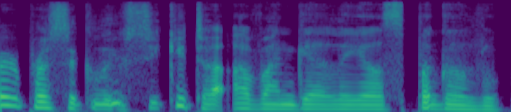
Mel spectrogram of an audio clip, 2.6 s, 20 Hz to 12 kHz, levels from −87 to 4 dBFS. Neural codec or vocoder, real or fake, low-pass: codec, 16 kHz in and 24 kHz out, 0.4 kbps, LongCat-Audio-Codec, two codebook decoder; fake; 10.8 kHz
